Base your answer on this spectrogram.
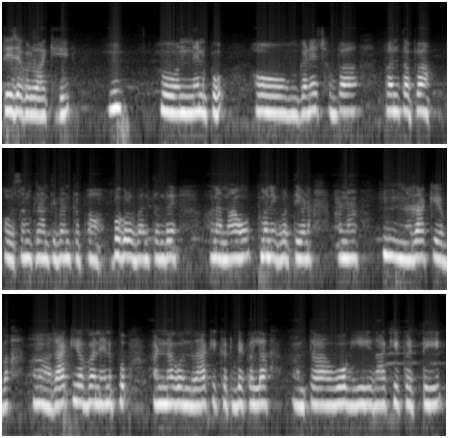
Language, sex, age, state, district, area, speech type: Kannada, female, 45-60, Karnataka, Vijayanagara, rural, spontaneous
